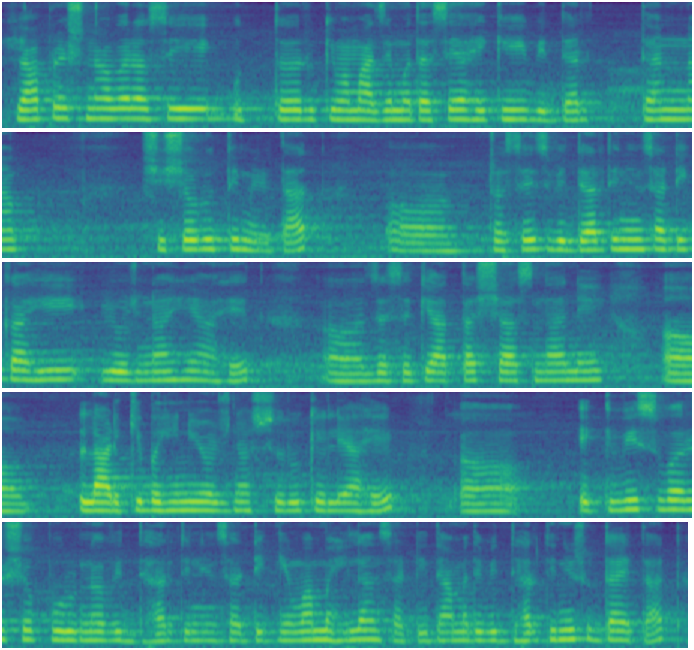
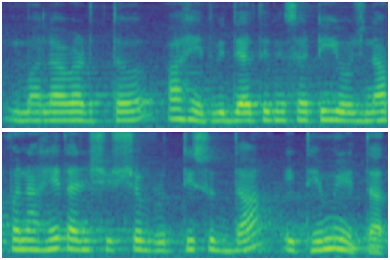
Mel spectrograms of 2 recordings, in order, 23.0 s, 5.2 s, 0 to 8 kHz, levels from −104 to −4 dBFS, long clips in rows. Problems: constant background noise, echo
